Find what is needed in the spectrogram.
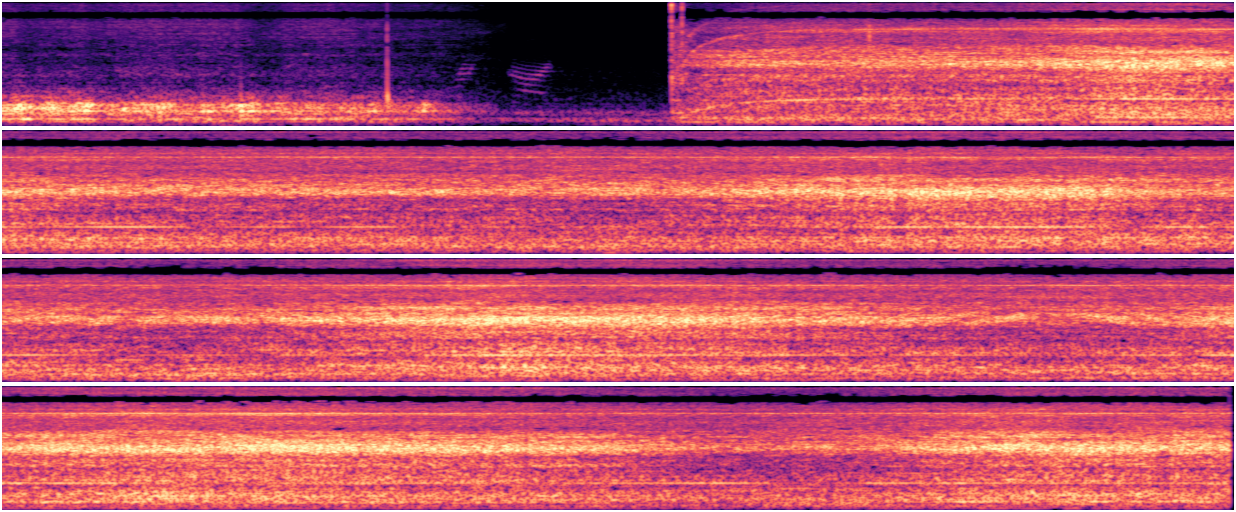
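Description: Shark upright vacuum cleaner running as it is pushed back and forth over carpet, a steady motor noise with a thin whine on top, swelling and easing every four or five seconds. The sound briefly drops out, then comes back in abruptly about three seconds in.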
